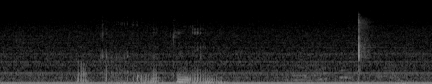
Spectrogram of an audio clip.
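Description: A steady electrical hum with a few quiet spoken words, then one sharp click about three and a half seconds in.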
